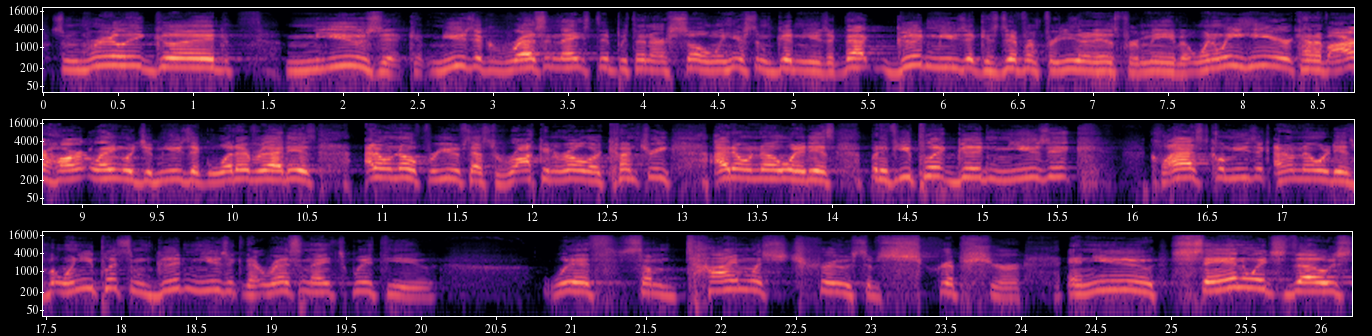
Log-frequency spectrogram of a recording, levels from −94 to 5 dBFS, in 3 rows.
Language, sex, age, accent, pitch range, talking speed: English, male, 30-49, American, 145-215 Hz, 215 wpm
